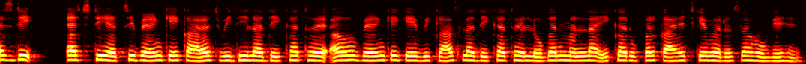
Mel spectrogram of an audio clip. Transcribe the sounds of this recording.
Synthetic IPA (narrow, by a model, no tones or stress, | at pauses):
eːt͡ʃɖiɛːpsibɛ̃ːŋkːekaːɾət͡ʃʋɪd̪ʱilad̪eːkʰət̪ɦoeʔɐːbɛ̃ːŋkkeʋɪkaːslad̪eːkʰət̪ɦoeloːɡənmənlaɪkəɾuːpəɾkaːɦɪd͡ʒkebʱɐɾoːsaɦoɡəeɦɛ̃ː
